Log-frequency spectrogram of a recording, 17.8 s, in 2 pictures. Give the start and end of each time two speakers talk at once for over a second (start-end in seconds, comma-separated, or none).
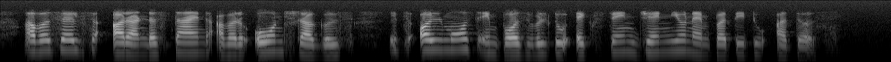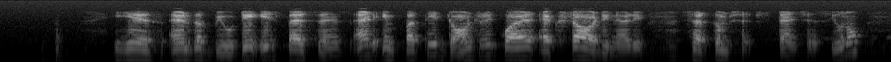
none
